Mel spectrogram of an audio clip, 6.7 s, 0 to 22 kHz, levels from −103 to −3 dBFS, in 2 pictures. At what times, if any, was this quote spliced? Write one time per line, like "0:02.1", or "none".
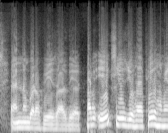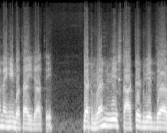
0:01.6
